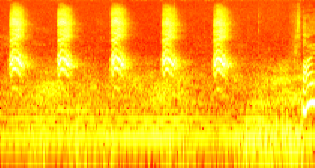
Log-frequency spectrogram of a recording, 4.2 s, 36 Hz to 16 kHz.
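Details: Common raven in Cheseboro and Palo Comado Canyon, Agoura Hills, California, on 15 February 2025, with foxes nearby: five harsh, hoarse caws about two-thirds of a second apart, then a short rising note, over a low hum and a voice.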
